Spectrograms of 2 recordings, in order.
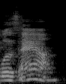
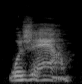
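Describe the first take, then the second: First: The middle consonant is a plain z sound. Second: The middle consonant is a sh-like sound. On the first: "most of us say was am" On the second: "some people say it with a sh"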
